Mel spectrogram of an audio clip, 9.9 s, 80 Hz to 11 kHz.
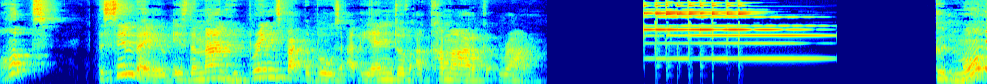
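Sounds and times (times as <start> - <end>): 
speech: 0.4 - 5.4, 9.4 - 9.8
herdsman's bell clanging at the pond of Vacares: 6.4 - 8.4.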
